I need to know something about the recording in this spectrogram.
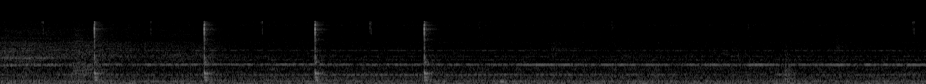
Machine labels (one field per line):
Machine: valve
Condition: abnormal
